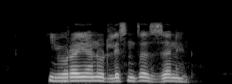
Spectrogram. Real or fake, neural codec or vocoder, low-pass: real; none; 7.2 kHz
